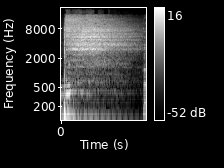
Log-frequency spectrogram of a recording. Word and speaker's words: Worcester: But it's pronounced Worcester.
